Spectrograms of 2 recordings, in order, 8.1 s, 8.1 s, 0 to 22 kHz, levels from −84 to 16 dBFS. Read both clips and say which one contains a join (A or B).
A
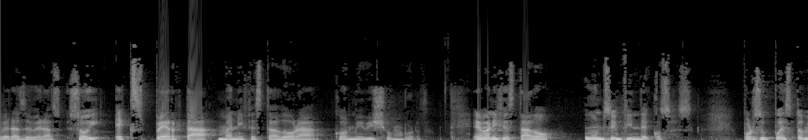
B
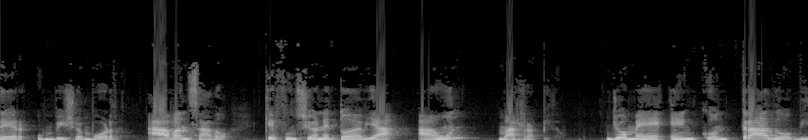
B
